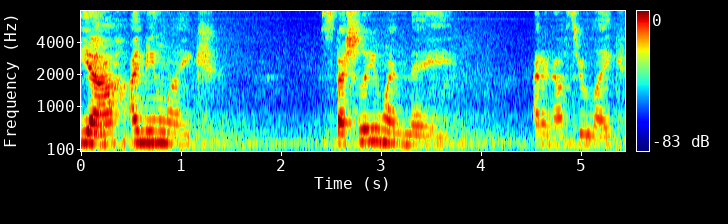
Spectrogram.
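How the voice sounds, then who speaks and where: Audible room echo surrounds a woman speaking at a very slow pace in a medium pitch with fairly even intonation. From Philippines until age 9, then Las Vegas. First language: Tagalog. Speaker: university student. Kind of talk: casual interview.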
